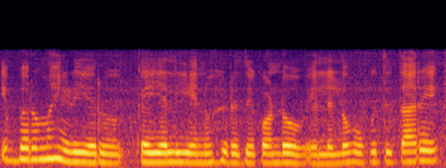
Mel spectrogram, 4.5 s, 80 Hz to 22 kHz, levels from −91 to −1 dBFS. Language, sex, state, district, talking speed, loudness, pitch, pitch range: Kannada, female, Karnataka, Bidar, 95 wpm, -14 LUFS, 185 Hz, 175-200 Hz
